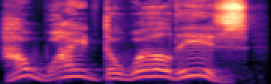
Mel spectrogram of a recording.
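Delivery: high, slow, wide-eyed wonder; wondering ducklings. A narrator's reading. Young ducklings seeing the world, slow high wonder. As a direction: marvel at the big world, small and slow. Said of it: "said all the young ones".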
